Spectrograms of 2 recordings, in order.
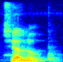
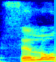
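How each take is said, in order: First: The word begins with a ch sound. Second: The word begins with an s sound. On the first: The speaker calls it right. "ಇದನ್ನ ನಾವು ಚೆಲೋ ಅಂತ ಹೇಳ್ಬೇಕು" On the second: The speaker calls it wrong. "ಸೆಲ್ಲೋ ಅಂತ ಅನ್ಸ್ಬೋದು"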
